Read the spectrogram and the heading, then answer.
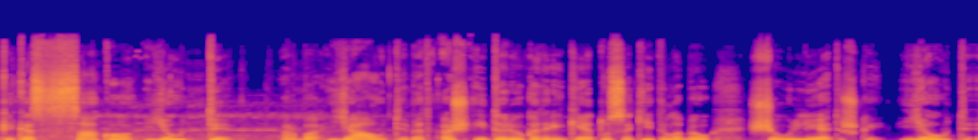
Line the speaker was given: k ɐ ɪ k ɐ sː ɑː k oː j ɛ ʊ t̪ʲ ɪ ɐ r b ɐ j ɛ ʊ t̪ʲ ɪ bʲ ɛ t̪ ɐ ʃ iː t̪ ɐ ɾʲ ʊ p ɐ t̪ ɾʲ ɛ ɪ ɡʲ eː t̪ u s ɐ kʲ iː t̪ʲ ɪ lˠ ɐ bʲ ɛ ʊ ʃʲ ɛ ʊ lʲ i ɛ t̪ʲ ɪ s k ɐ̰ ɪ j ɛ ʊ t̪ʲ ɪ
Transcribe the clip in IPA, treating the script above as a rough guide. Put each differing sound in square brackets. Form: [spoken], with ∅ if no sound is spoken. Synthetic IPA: k ɐ ɪ k ɐ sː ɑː k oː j ɛ ʊ t̪ʲ ɪ ɐ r b ɐ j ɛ ʊ t̪ʲ ɪ bʲ ɛ t̪ ɐ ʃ iː t̪ ɐ ɾʲ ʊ [k] ɐ t̪ ɾʲ ɛ ɪ [kʲ] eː t̪ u s ɐ kʲ iː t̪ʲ ɪ lˠ ɐ bʲ ɛ ʊ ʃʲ ɛ ʊ lʲ i ɛ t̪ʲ ɪ [ʃ] k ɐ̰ ɪ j ɛ ʊ t̪ʲ ɪ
